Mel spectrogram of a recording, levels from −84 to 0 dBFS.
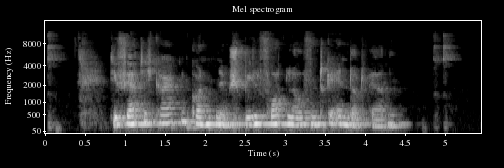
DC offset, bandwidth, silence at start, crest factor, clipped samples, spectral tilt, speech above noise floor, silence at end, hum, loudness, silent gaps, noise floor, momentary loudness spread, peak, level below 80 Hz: under 0.1%; 10.5 kHz; 0.05 s; 18 dB; under 0.1%; -5.5 dB/octave; 27 dB; 0.4 s; none; -22 LUFS; none; -48 dBFS; 18 LU; -6 dBFS; -62 dBFS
